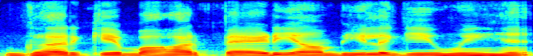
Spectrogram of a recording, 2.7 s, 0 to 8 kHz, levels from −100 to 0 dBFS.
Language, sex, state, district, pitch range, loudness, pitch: Hindi, female, Haryana, Charkhi Dadri, 160-170 Hz, -14 LUFS, 165 Hz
